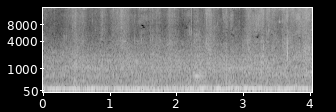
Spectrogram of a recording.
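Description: Steady wind rumble on the microphone, with footsteps through grass as the camera is carried across a field.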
